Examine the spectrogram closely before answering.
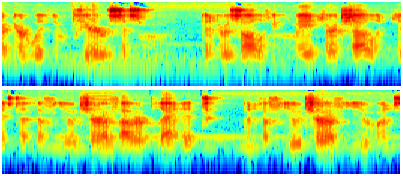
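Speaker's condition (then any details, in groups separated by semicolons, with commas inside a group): ALS, speech-generating device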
